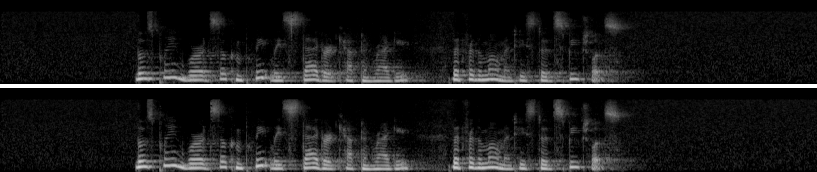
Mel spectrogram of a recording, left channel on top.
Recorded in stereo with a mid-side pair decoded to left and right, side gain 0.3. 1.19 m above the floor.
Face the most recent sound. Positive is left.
turn(degrees=-45)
